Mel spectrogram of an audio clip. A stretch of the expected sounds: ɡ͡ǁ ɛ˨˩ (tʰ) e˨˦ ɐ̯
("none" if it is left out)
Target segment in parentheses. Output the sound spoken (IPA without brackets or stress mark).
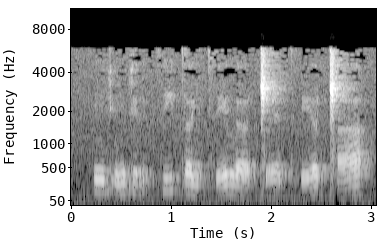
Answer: tʰ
